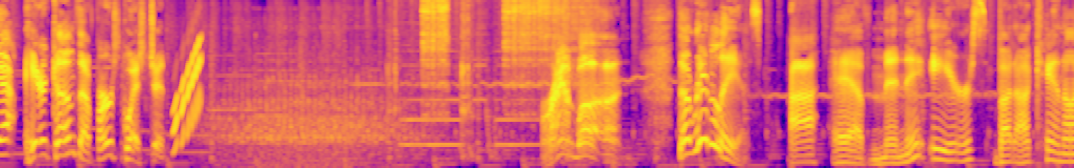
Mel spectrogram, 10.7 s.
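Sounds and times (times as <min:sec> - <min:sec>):
speech: 0:00.1 - 0:02.0, 0:05.4 - 0:10.7
machine whirring: 0:02.1 - 0:05.8.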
